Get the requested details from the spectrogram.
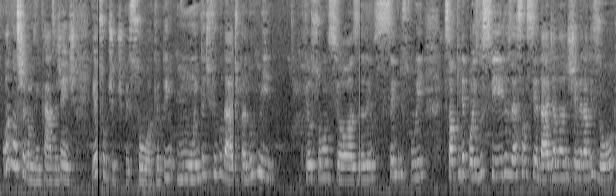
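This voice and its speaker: A woman casually telling her viewers a personal story, animated and repetitive, laughing as she goes. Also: mid-range voice, normal speed, a little hiss or hum. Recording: echoey room, mic at a distance.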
